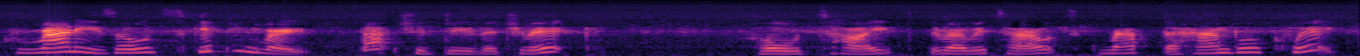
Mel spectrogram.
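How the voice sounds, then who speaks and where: A woman voicing a brisk, unflappable boy hero in a children's storybook, chanting his instructions in a commanding way. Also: a little high, animated, breathy edge, narrow, tinny audio, voice pushed up. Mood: confident.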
